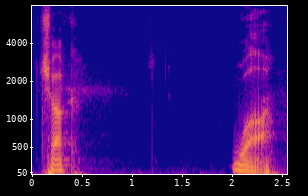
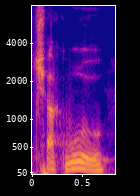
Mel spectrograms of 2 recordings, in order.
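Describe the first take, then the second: First: The name ends with an "ah" vowel. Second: The name ends with an "oo" vowel. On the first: This is how the name is said now. "now it's Chuck Wah" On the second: This is how the name used to be said. "it was Chuck Woo"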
